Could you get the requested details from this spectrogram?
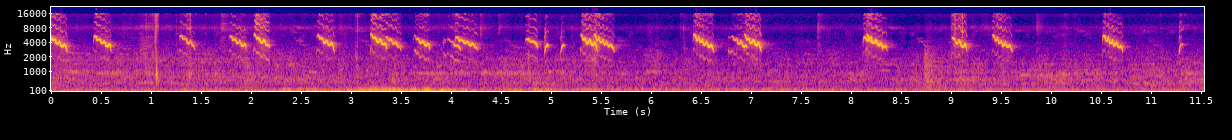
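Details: Lemon-bellied white-eye from Lombok or Sumbawa, played to draw a response from a bird unwilling to sing: a steady run of clear falling whistles, singles and doubles, roughly twenty notes, with faint low background noise.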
